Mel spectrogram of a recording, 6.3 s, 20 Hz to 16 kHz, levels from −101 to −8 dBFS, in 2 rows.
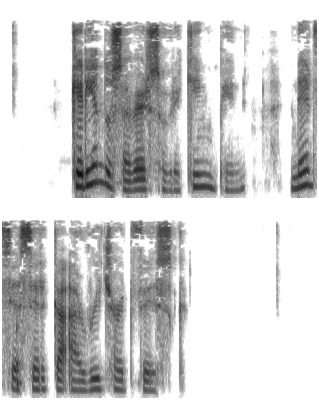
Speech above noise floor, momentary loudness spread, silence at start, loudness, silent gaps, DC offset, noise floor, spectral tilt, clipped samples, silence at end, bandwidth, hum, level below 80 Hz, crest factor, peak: over 67 dB; 14 LU; 0.7 s; -21 LUFS; none; under 0.1%; under -90 dBFS; -1 dB/octave; under 0.1%; 1.3 s; 11.5 kHz; none; -70 dBFS; 24 dB; 0 dBFS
